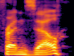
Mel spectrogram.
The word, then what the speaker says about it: Fresnel: sit on just saying it's pronounced frel don't get me started first of all it's spelled fresnel not frenzel just to be very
